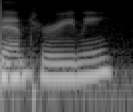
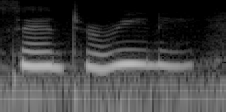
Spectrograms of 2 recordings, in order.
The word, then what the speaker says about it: Santorini: Santorini. How do you say it? – Yeah. Mm-hmm. – Santorini? – Yeah. – I don't practice Greece. – Santorini.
